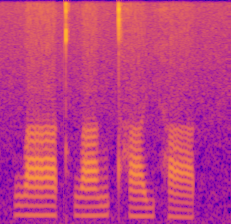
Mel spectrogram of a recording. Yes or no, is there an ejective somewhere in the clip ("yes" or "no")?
no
